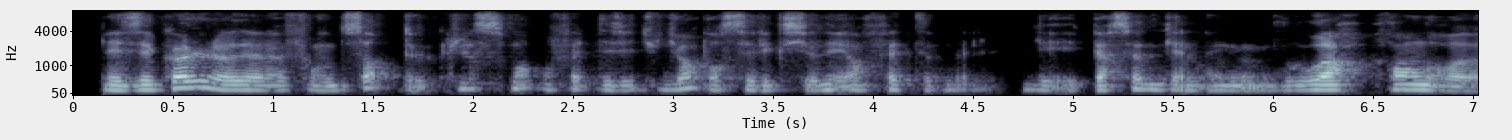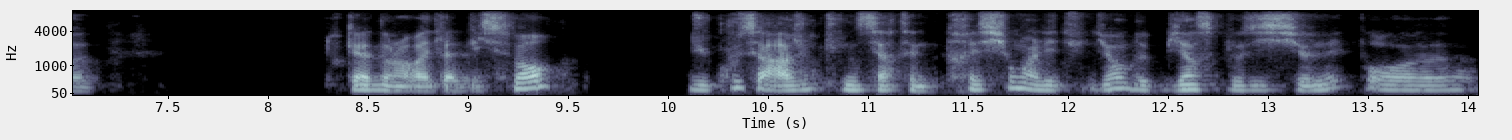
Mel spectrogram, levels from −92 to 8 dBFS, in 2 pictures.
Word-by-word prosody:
les 125 -1 0
écoles, 175 +7 +6
heu, 125 -2 +2
font 120 0 -11
une 115 - -6
sorte 115 - -3
de - - -10
classement 150 -1 -7
en - - -12
fait 130 - -9
des 125 -1 -8
étudiants 130 +6 -5
pour 120 -7 -7
sélectionner 125 +2 -3
en 120 - -4
fait, 130 +2 -9
bah, 130 0 -14 0.3
les 125 -1 -11
personnes 125 +4 -1
qu'elles 130 -2 -5
vont 120 +1 -7
vouloir 130 +2 +4
prendre, 130 -4 +1
heu 100 -2 -2 1.1
tout - - -20
cas 130 0 +6
dans 125 -2 0
leur 110 -1 +3
établissement. 100 - +3 0.6
Du 125 -2 -4
coup, 185 - -6
ça - - +5
rajoute 130 +6 +3
une 130 - +1
certaine 115 -3 -1
pression 140 +5 +1
à 140 - +2
l'étudiant 125 +6 -3
de 130 -5 -4
bien 125 +3 +1
se 135 0 -2
positionner 120 +1 0
pour, 125 -1 -2
heu, 120 0 -4
125 Hz, 190 wpm, -25 LUFS, 120-135 Hz, 1.1 s, écoles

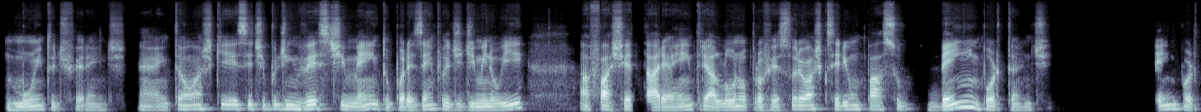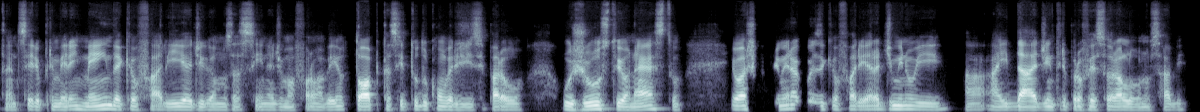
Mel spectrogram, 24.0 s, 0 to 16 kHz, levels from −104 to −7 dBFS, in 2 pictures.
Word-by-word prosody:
Muito 105 +2 -1
diferente. 90 -2 -9
É, 105 -2 -5
então, 115 +5 -3
acho 120 +1 -3
que 125 - -4
esse 125 0 +1
tipo 125 0 -4
de 125 0 0
investimento, 120 -2 +1
por - - +1
exemplo, 110 +5 0
de 90 -1 -5
diminuir 100 - +1 0.5
a - - -1
faixa - - +3
etária 90 -1 +2
entre 105 +5 -1
aluno 95 +2 +2
professor, 95 +6 -2
eu 115 0 +5
acho 115 0 0
que - - -7
seria 110 -1 0
um 115 0 -2
passo 110 0 -1
bem 110 - +4
importante. 100 - -3 1.0
Bem - - 0
importante, 120 -5 -4
seria - - -1
a - - -17
primeira 95 +1 -1
emenda 110 +2 +3
que - - -6
eu - - +1
faria, 95 0 0
digamos 95 -1 -4
assim, 95 +1 -4
né, 95 0 -4
de 95 - -5
uma 90 -1 -4
forma 95 0 -4
bem 95 +2 0
utópica. 100 -1 +5
Se - - -3
tudo 105 +1 -4
convergisse 95 -1 -2
para 95 - +3
o 95 -1 -4 0.4
o 100 -3 +3
justo 110 +4 +3
e - - +6
honesto, 95 +2 +1 0.5
eu 110 -1 +5
acho 110 - +2
que - - -29
a - - -64
primeira 120 +4 0
coisa 110 -3 -6
que - - -11
eu - - -1
faria - - -1
era - - +2
diminuir 110 -2 -1 0.2
a 100 +1 -6
a 95 - 0
idade 95 0 +5
entre 95 - -4
professor - - -1
aluno, 90 -2 +1
sabe? 95 +1 -6
100 Hz, 180 wpm, -25 LUFS, 95-115 Hz, 1.0 s, e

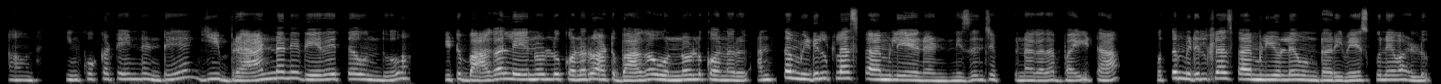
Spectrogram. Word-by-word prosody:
అవును. 195 -1 -5 0.4
ఇంకొటేంటంటే, 245 0 -4 0.4
ఈ - - 0 0.2
బ్రాండనేది 235 +8 +1
ఏదైతే 240 +2 -2
ఉందో, 195 -3 -1 0.5
ఇటు 215 +4 -4
బాగా 195 +7 +3
లేనోళ్ళు 235 0 +2
కొనరు, 225 +3 +2
అటు 225 - -2
బాగా 190 +5 +3
ఉన్నోళ్ళు 220 +4 +3
కొనరు. 195 -3 +1 0.2
అంతా 225 +8 +1
మిడిల్ 255 +3 +1
క్లాస్ 285 0 +2
ఫ్యామిలీయేనండి 200 -7 +2
నిజం 180 +5 -3
చెప్తున్నా 185 -4 -5
గదా! 185 +3 -2
బయట 190 +2 -4 0.6
మొత్తం 205 +9 +1
మిడిల్ 250 0 -1
క్లాస్ 275 -1 +1
ఫ్యామిలీ 225 -2 +5
ఓళ్ళే 215 +1 +1
ఉంటారు 190 -1 0
ఇవేసుకునే 195 +4 -1
వాళ్ళు. 180 -5 -2
215 Hz, 125 wpm, -21 LUFS, 190-240 Hz, 0.6 s, ఫ్యామిలీ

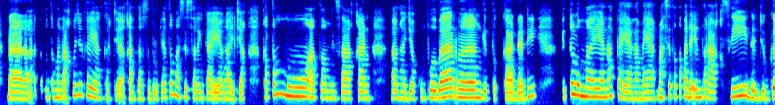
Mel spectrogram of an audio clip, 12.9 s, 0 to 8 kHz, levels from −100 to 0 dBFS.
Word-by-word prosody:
Nah, 190 -2 +1 0.2
temen-temen 220 -1 -6
aku 285 - -3
juga 295 -1 -3
yang 220 -5 0
kerja 200 -3 -6
kantoran 185 +1 -6
sebelumnya 190 +2 -7
tuh 315 - 0
masih 235 -6 -2
sering 200 -3 -4
kayak 185 -1 -2
ngajak 180 +1 -4 0.3
ketemu 255 -1 +4
atau 215 0 -5
misalkan, 195 0 -4 0.4
eee, 205 - -4
ngajak 195 +1 -3
kumpul 210 +1 0
bareng, 220 -2 +5
gitu, 195 -2 -4
Kak. 180 -1 0
Jadi 240 +10 -1 0.4
itu 225 +8 -6
lumayan, 245 -6 +6
apa 270 -2 -6
ya 185 - -2
namanya, 180 +1 -6
masih 220 +4 -1
tetep 275 0 -5
ada 240 -1 +1
interaksi 230 +4 +1
dan 210 -3 +1
juga 200 +3 +3
215 Hz, 160 wpm, -28 LUFS, 190-245 Hz, 0.4 s, lumayan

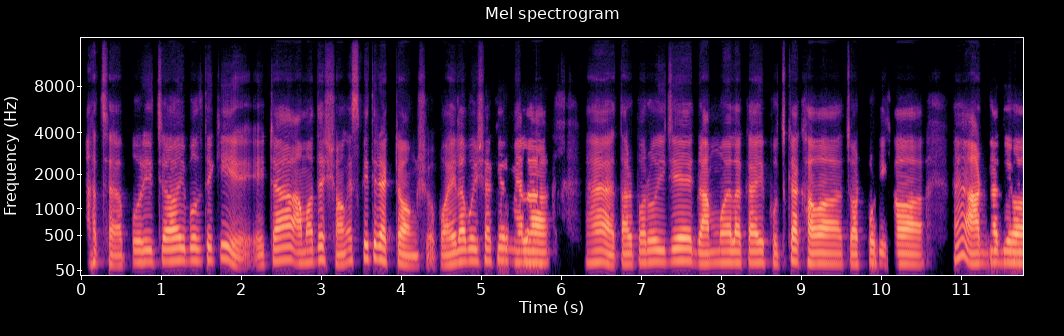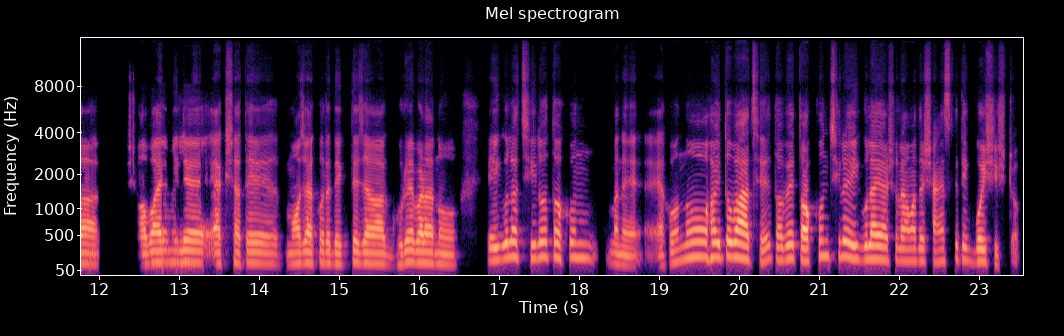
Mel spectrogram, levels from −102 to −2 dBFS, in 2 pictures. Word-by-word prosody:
আচ্ছা, 120 - -6 0.2
পরিচয় 140 +2 +1
বলতে 155 0 -2
কি, 180 - -5 0.4
এটা 115 +6 -4 0.3
আমাদের 140 +6 -1
সংস্কৃতির 150 +9 -2
একটা 130 - -5
অংশ। 105 +1 -8 0.2
পহেলা 120 +6 +1
বৈশাখের 150 +1 -2
মেলা, 135 0 +3 0.7
হ্যাঁ, 135 -1 +2
তারপর 120 +3 -1
ওই 140 0 0
যে 150 - 0 0.3
গ্রাম্য 125 +1 +1
এলাকায় 130 0 +1
ফুচকা 125 +4 -1
খাওয়া, 125 -1 +5 0.3
চটপটি 120 +2 -3
খাওয়া, 120 -1 +4 0.5
হ্যাঁ, - - -2
আড্ডা 125 +2 +2
দেওয়া, 130 -1 +4 0.7
সবাই 135 +3 +2
মিলে 135 +1 -1 0.4
একসাথে 125 +1 -5 0.5
মজা 125 +2 +2
করে 130 -1 -2
দেখতে 120 +3 -5
যাওয়া, 125 -1 +3 0.2
ঘুরে 120 +6 -1
বেড়ানো 130 -2 +2 0.6
এইগুলা 180 +5 +2
ছিল 180 +1 -3 0.2
তখন। 190 +1 -1 0.4
মানে 115 -2 -3 0.4
এখনো 135 - -5 0.3
হয়তোবা 190 +1 +4
আছে, 165 -3 -7 0.2
তবে 160 +2 0
তখন 150 +7 +4
ছিল, 205 - -6
এইগুলাই 170 0 +3
আসলে 155 0 -5
আমাদের 150 0 -1
সাংস্কৃতিক 150 +3 -6
বৈশিষ্ট্য। 145 -1 -2
135 Hz, 125 wpm, -24 LUFS, 125-155 Hz, 0.7 s, খাওয়া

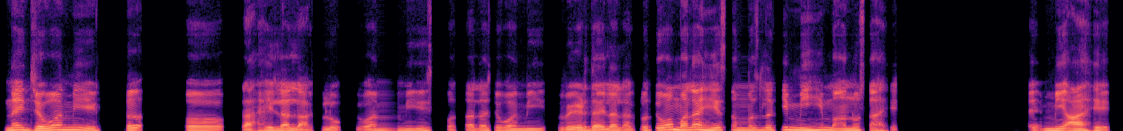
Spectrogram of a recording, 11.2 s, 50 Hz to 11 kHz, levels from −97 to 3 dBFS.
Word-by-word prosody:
नाही, 185 +4 +4
जेव्हा 150 +6 +4
मी 190 0 +1
एकटं 145 +6 -2 0.5
अ, 120 -1 +1 0.2
राहायला 125 +6 +1
लागलो 115 -1 -2
किंवा 110 +3 -6
मी 120 +1 -3
स्वतःला 120 +1 -6
जेव्हा 125 0 -2
मी 125 0 0 0.2
वेळ 120 +3 +2
द्यायला 120 0 +3
लागलो; 120 +3 -4
तेव्हा 175 +6 +1
मला 195 0 +4
हे 175 -3 +4
समजलं 170 -1 -2
की 195 - -1
मी 170 -4 +4
ही 170 - +3
माणूस 155 -2 +1
आहे. 115 -4 -4 1.3
अ, 120 - -6
मी 135 +3 +2
आहे, 125 -4 +2
130 Hz, 145 wpm, -23 LUFS, 120-165 Hz, 1.3 s, नाही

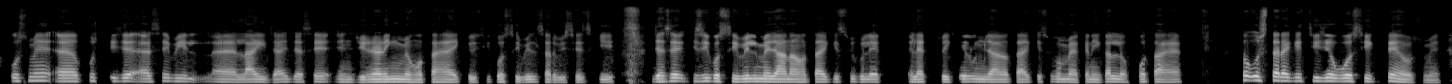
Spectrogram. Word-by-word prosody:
उसमें 175 +3 -1
अ, 145 -1 +2
कुछ 160 - -5
चीज़ें 155 0 -2
ऐसे 135 +3 -2
भी 145 -1 -2
ल 120 -2 -3
लाई 120 0 +2
जाए 120 +2 -1
जैसे 125 +1 -3
इंजीनियरिंग 120 +1 +3
में 120 - +4
होता 115 0 -1
है, 115 -1 +2
किसी 110 +1 -7
को 120 0 -1
सिविल 120 +1 -3
सर्विसेज़ 115 -1 -5
की 115 -2 -2 0.4
जैसे 140 +3 +4
किसी 140 +2 -2
को 145 - +5
सिविल 135 -1 +2
में 135 -1 +5
जाना 120 -1 +5
होता 120 +1 -1
है, 120 - +3
किसी 120 +1 -8
को 125 - -4
इले 120 -1 +2 0.3
इलेक्ट्रिकल 120 +2 -1
में 125 - +1
जाना 115 -1 +3
होता 115 +1 -2
है, 115 -1 0 0.3
मैकेनिकल 120 +2 0 0.2
होता 120 -1 0
है 115 0 -2 0.6
तो 200 - +6
उस 190 -2 +3
तरह 175 -2 +6
की 160 0 -1
चीज़ें 155 +1 +1
वो 150 0 +5
सीखते 140 +1 -2
हैं 130 - +3
उसमें। 100 -2 -4
125 Hz, 195 wpm, -23 LUFS, 115-140 Hz, 0.6 s, तो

